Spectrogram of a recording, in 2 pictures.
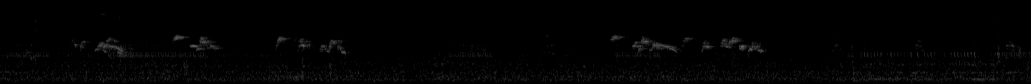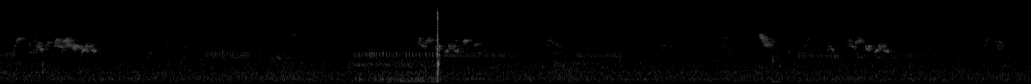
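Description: Red-whiskered bulbul singing: about five short phrases of quick whistled notes, a few seconds apart. A single sharp click comes about two-thirds of the way through.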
